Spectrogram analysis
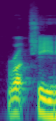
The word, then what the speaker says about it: Rochi: I did want to record a little bit about the lead pile, because the lead pile, I'm long-standing working with Rochi, whose name rhymes with crotch, and that will be coming to an end pretty soon.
